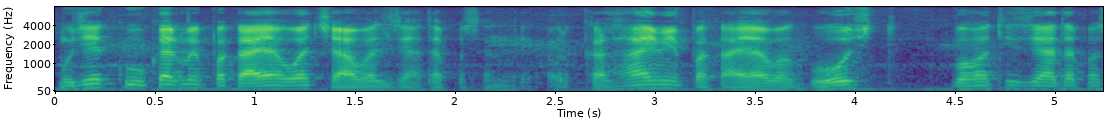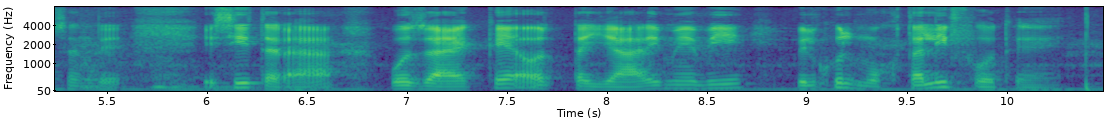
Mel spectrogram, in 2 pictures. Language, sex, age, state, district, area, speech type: Urdu, male, 18-30, Bihar, Araria, rural, spontaneous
